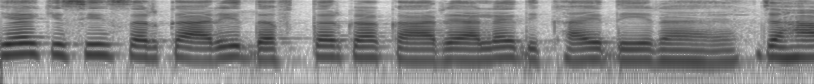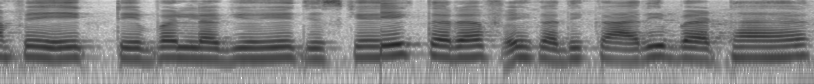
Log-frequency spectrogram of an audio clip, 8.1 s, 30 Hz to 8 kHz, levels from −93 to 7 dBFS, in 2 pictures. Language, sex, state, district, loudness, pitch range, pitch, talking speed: Hindi, female, Bihar, Samastipur, -17 LUFS, 160-185 Hz, 175 Hz, 185 wpm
